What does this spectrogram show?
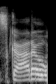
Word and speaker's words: Scotto: thank you for coming is it Scotto am I saying it right yes you are thank you nice to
